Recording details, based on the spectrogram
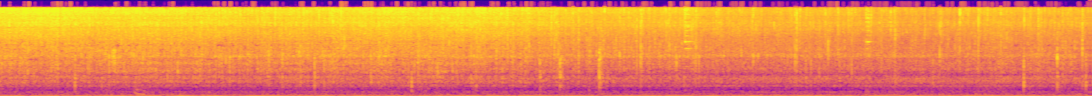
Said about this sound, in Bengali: আদা রসুনটাকে ভালো করে তেলে কষে নিয়ে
